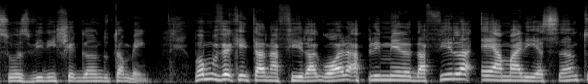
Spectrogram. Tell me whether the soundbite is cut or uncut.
uncut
